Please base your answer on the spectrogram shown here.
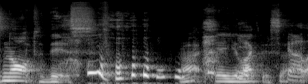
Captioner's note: chortles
